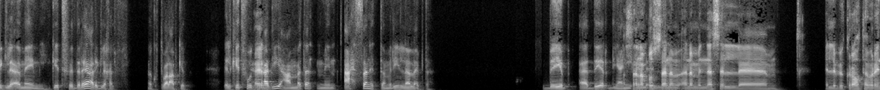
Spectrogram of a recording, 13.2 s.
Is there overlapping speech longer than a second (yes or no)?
no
